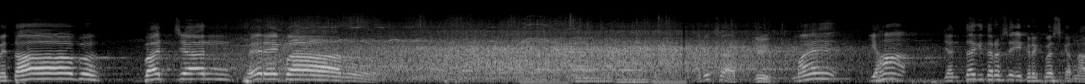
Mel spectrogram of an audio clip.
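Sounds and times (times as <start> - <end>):
speech: 0.0 - 4.0, 7.1 - 10.8
crowd applause welcoming a performer back onto the stage: 1.4 - 8.8.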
